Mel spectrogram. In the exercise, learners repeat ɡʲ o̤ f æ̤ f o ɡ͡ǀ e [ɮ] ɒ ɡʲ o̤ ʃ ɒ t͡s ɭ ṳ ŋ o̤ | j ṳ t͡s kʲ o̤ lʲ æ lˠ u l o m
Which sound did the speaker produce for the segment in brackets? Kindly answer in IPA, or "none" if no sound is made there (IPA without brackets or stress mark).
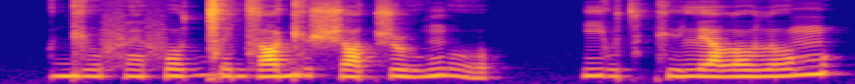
d͡z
